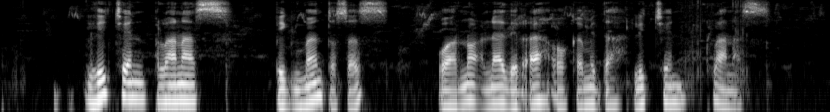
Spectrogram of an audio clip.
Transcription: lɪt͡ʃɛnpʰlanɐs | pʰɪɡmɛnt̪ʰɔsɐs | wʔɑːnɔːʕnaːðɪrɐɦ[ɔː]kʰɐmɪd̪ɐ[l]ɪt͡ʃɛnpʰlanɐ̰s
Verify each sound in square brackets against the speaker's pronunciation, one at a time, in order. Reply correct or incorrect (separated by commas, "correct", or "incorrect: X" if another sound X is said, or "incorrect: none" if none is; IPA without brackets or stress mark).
correct, correct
